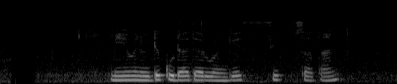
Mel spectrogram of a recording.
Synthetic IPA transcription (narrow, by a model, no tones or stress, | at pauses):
meːʋanuʋiʈəkuɖaːt̪aɾuʋaŋɡesit̪sat̪an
